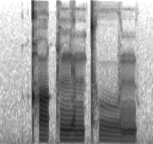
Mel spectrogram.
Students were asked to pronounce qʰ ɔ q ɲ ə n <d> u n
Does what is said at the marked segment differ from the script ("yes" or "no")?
yes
